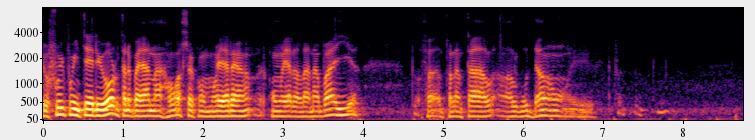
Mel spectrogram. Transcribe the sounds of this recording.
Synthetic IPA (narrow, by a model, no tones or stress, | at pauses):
ewfujpɾʊĩnt̪eɾioɾt̪ɾabaʎaɾnɐɦɔsɐkõmʊɛɾɐkõmʊɛɾɐlanɐbaiɐ | faplɐ̃nt̪aalɡud̪ɐ̃w̃ḭ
